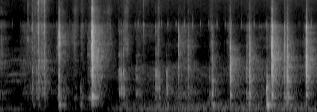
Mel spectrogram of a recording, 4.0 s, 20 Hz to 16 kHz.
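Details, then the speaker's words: 2012 Kia Sorento 2.4L intake manifold runner actuator, removed and worked by hand during manifold replacement: a loose, irregular, rattly plastic clacking, unlike the smooth, quiet new part. It is broken internally and causes the check engine light with code P200A; the diaphragm also feels wonky. "makes a lot of noise. It's very rattly. This one here, it just slides so gently back and forth, and that's how I determined that this was broken, not working properly."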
